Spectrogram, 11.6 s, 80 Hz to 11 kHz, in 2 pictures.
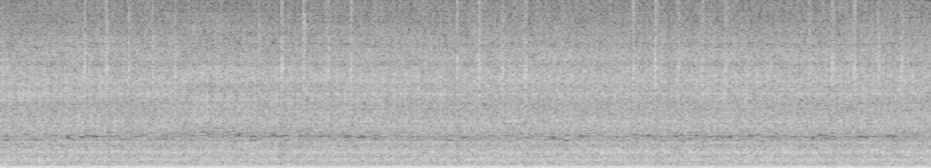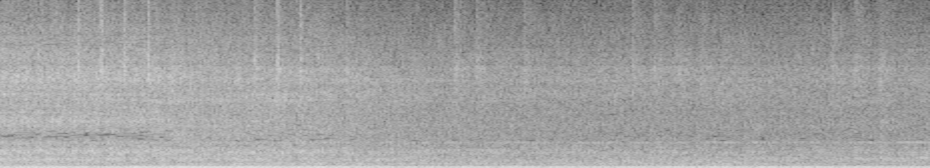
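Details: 2001 Corvette V8 with about 45k miles ticking during startups; steady light ticking over a smooth low idle rumble. Owner suspects piston slap or pulleys, source unconfirmed.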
